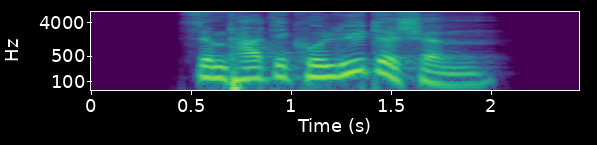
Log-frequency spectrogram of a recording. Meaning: strong dative masculine/neuter singular of sympathicolytisch
- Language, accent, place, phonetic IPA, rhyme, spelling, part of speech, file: German, Germany, Berlin, [zʏmpatikoˈlyːtɪʃm̩], -yːtɪʃm̩, sympathicolytischem, adjective, De-sympathicolytischem.ogg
